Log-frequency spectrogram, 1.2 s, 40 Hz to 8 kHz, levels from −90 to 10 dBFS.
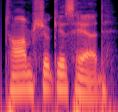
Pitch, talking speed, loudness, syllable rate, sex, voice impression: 105 Hz, 200 wpm, -16 LUFS, 3.7 syllables/s, male, masculine, very adult-like, slightly fluent, intellectual, slightly mature, slightly sweet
